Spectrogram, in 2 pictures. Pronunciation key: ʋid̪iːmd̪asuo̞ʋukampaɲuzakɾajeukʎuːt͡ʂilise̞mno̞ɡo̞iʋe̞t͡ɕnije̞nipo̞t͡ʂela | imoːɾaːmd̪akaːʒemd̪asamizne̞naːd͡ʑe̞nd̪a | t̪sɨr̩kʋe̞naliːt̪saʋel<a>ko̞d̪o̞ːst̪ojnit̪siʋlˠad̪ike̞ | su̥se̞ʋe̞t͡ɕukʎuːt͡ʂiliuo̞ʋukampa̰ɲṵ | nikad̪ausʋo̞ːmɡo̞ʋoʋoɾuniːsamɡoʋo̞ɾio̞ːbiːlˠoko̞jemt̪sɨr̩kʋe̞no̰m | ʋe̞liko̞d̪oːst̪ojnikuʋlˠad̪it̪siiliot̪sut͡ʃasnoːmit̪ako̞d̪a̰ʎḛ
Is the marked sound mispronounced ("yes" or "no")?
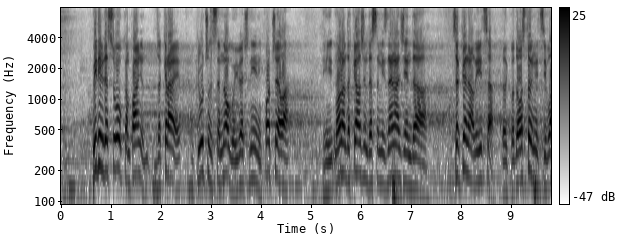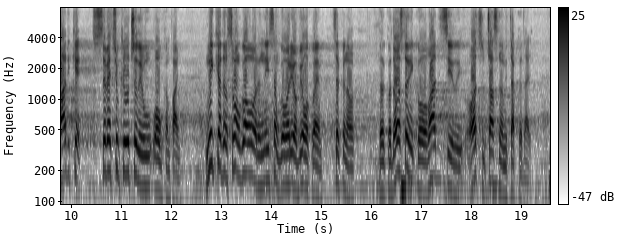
yes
